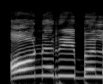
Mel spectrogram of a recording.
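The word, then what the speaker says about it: honourable: person नहीं होता है उच्चारण में ऑनरेबल है एच साइलेंट है ऑनरेबल पर्सन ओ एन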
